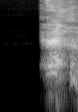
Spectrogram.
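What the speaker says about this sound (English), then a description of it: "here's another sneeze" A single short sneeze bursts out after half a second of silence, close and fairly loud.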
